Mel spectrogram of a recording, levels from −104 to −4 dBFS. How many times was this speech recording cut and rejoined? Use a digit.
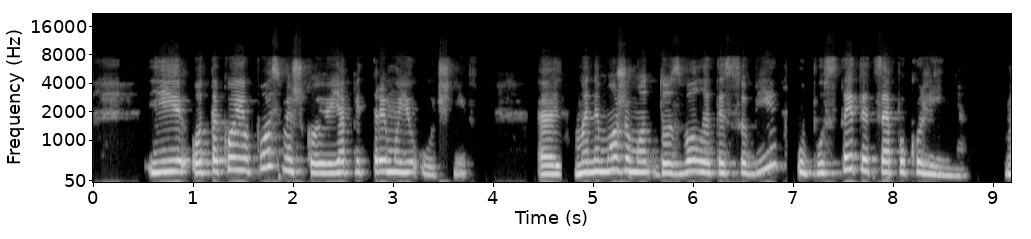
2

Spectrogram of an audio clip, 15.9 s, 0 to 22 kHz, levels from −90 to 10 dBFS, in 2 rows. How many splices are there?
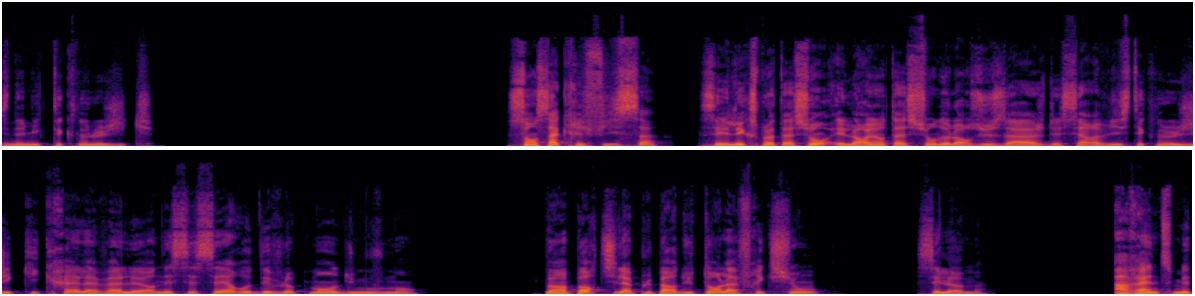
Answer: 1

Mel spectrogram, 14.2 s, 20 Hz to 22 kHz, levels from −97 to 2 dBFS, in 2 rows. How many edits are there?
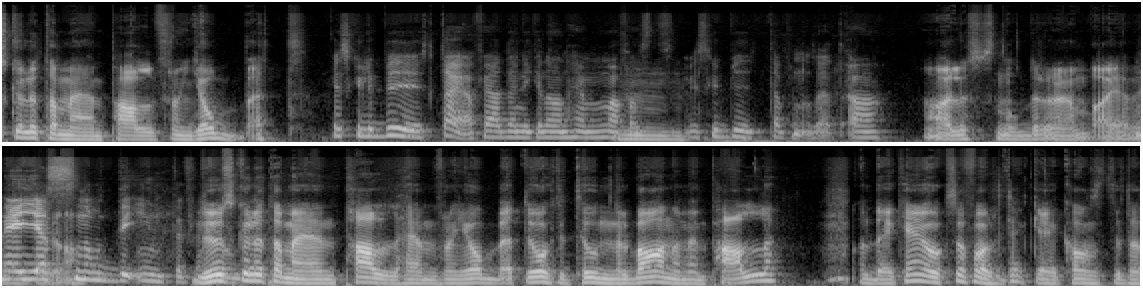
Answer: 1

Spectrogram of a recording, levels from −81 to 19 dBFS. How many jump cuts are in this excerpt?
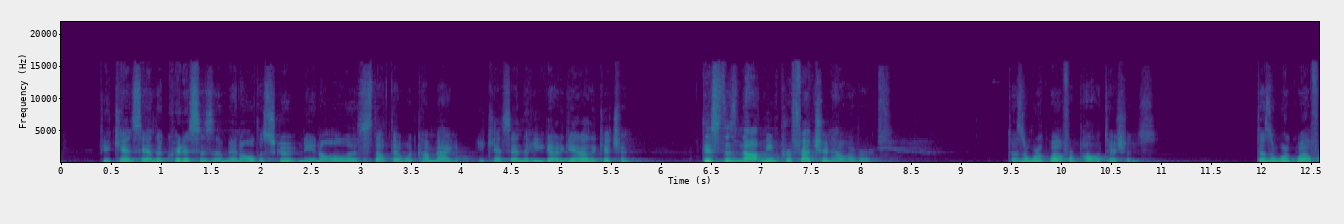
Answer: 2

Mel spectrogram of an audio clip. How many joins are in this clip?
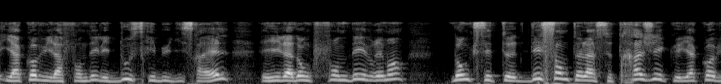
1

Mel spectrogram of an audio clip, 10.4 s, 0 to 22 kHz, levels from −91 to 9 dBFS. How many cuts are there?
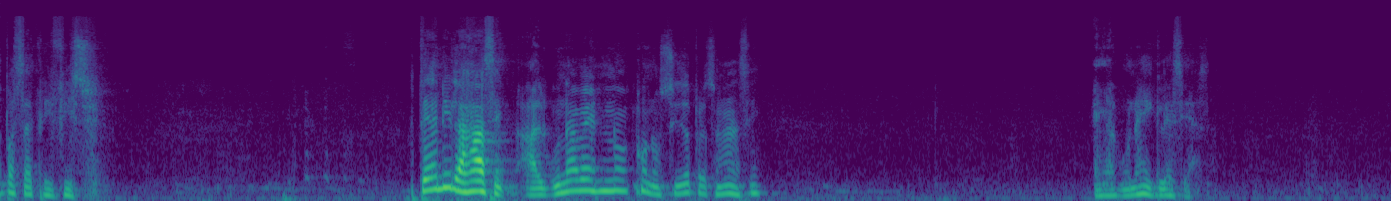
1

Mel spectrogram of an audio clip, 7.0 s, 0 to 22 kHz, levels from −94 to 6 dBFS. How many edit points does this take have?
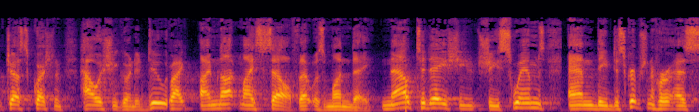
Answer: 2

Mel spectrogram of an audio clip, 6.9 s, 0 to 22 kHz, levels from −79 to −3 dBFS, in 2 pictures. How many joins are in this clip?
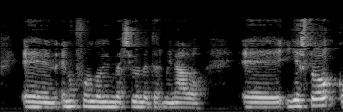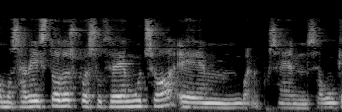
0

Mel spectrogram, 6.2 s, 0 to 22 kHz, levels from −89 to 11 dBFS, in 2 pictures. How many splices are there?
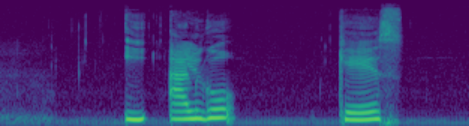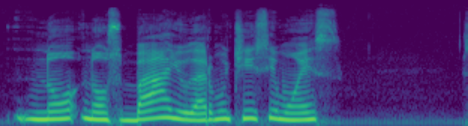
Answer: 0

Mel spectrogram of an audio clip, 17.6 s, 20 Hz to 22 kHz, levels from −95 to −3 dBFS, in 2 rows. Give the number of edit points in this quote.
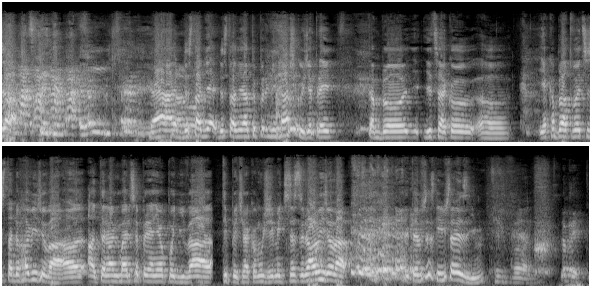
2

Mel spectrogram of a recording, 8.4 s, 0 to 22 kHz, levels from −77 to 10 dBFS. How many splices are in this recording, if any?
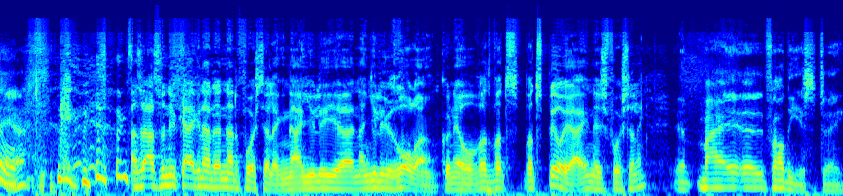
1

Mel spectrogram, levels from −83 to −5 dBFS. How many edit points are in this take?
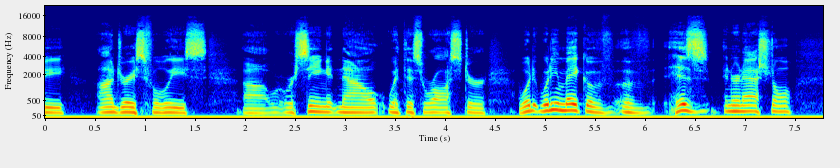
1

